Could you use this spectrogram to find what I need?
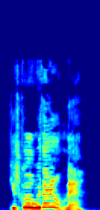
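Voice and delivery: startled, alarmed, very high delivery. A boy reacts on hearing he will be left behind, alarmed. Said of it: "asked Max Ernest in alarm".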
